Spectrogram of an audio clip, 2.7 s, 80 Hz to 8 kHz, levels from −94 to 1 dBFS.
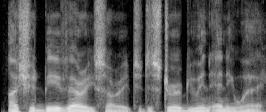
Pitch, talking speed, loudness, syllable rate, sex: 95 Hz, 245 wpm, -14 LUFS, 6.0 syllables/s, male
